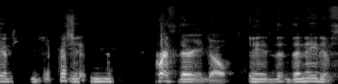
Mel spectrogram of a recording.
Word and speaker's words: Prescott: It's spelled P-R-S. P-R-E-S-C-O-T-T. Right. Well, it's pronounced Prescott. That's how you say it. Prescott.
